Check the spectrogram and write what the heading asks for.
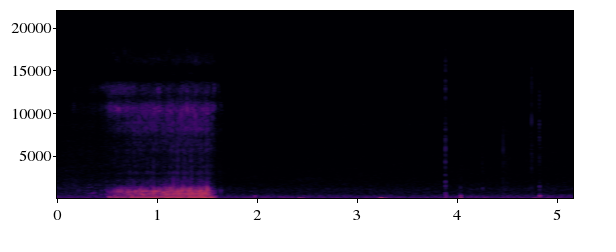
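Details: Female Shih Tzu asleep at the family home, snoring in a very low voice: one loud, rough, noisy breath, then quiet breathing and faint small sounds. Snoring.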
